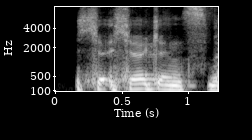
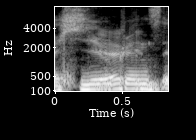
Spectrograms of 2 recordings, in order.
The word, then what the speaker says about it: Geukens: Geukens, but yeah, Geukens. In English, okay. It's hard to pronounce. Yeah, Geukens.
